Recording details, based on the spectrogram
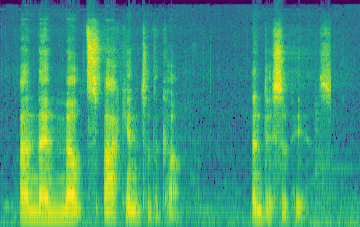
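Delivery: ordinary delivery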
